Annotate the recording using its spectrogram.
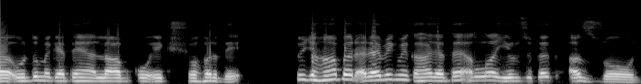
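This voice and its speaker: A man teaching spoken phrases from dramas, slowly repeating each line and explaining its meaning. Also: on the high side, mellow, no room sound. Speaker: language teacher. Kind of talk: explaining drama lines to learners. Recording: muffled lo-fi voice-over.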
